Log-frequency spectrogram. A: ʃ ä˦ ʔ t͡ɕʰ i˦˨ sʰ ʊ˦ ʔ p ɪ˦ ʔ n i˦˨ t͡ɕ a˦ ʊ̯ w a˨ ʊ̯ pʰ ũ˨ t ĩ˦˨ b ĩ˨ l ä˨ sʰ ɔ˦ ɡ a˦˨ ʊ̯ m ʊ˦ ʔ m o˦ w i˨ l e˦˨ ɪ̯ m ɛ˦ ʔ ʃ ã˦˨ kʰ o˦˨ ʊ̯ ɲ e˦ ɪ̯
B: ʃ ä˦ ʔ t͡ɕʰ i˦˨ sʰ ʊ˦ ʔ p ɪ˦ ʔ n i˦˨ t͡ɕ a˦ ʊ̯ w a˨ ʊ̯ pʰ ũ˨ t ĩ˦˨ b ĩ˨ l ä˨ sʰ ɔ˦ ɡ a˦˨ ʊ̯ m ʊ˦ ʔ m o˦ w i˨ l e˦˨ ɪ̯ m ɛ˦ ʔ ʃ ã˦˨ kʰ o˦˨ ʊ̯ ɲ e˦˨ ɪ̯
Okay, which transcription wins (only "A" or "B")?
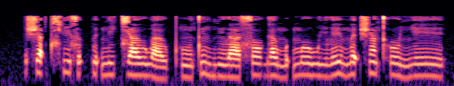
A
